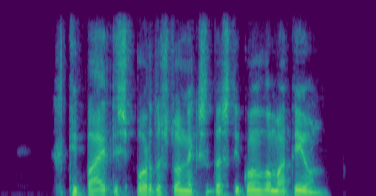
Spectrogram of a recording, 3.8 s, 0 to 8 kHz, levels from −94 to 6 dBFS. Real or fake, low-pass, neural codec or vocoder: fake; 7.2 kHz; codec, 16 kHz, 4 kbps, FunCodec, trained on LibriTTS, 50 frames a second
